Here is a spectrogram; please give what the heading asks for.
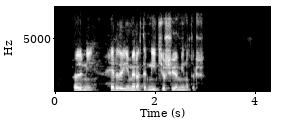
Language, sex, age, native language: Icelandic, male, 20-29, Icelandic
